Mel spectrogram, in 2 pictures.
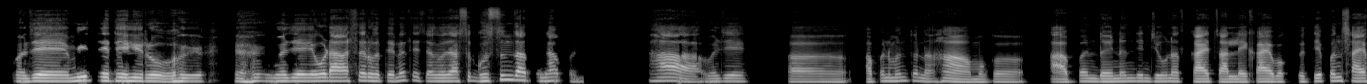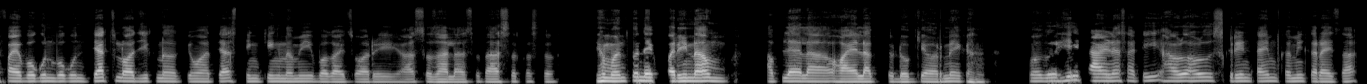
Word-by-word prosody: म्हणजे 145 +1 +5
मीच 175 +3 +5
आहे 170 - +6
ते 165 -1 +5
हिरो. 150 -2 +5 0.8
म्हणजे 150 +3 +1
एवढा 160 +1 +4
असर 170 +2 -1
होते 155 -2 -1
ना, 180 +3 -2
त्याच्यामध्ये 150 -3 -1
असं 160 +3 -3
घुसून 160 +8 0
जातो 180 -5 +1
ना 165 - -1
आपण, 170 -7 -9 0.7
हां. 160 -7 0
म्हणजे 140 +1 -5 0.4
अ, - - -6 0.8
आपण 155 +5 -5
म्हणतो 170 +2 -4
ना, 140 -5 -5
हां. 130 -4 +1
मग 120 +1 -7 0.6
आपण 135 +4 -2
दैनंदिन 140 +2 -2
जीवनात 140 0 -2
काय 130 0 +4
चाललंय, 125 0 0
काय 130 0 +1
बघतो, 130 +1 -6
ते 150 - 0
पण 165 +1 -1
साय-फाय 145 0 +2
बघून-बघून 145 0 -1
त्याच 160 +1 +3
लॉजिकनं 145 -2 0
किंवा 135 -1 -2
त्याच 145 -1 -1
थिंकिंगनं 140 0 -2
मी 135 0 -2
बघायचो. 125 -1 -2
अरे, 120 0 -4
असं 120 +1 -6
झालं, 120 0 0
असं 125 +2 -11
तर 125 - -3
असं 120 +2 -4
कसं? 125 -1 -10 0.5
हे 160 - +8
म्हणतो 150 +3 +4
ना, 170 -1 +6
एक 165 - +5
परिणाम 155 0 +6 0.4
आपल्याला 140 0 +1 0.2
व्हायला 130 0 +3
लागतो 130 +1 -6
डोक्यावर, 125 0 -1
नाही 140 0 -1
का. 125 -3 -2 0.6
मग 150 +1 -1
हे 185 +4 +1
टाळण्यासाठी 165 +2 0
हळू-हळू 160 +2 +1
स्क्रीन 155 -1 -3
टाईम 155 +1 -2
कमी 145 +1 -2
करायचा 135 0 -2
145 Hz, 150 wpm, -22 LUFS, 130-155 Hz, 0.8 s, हे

